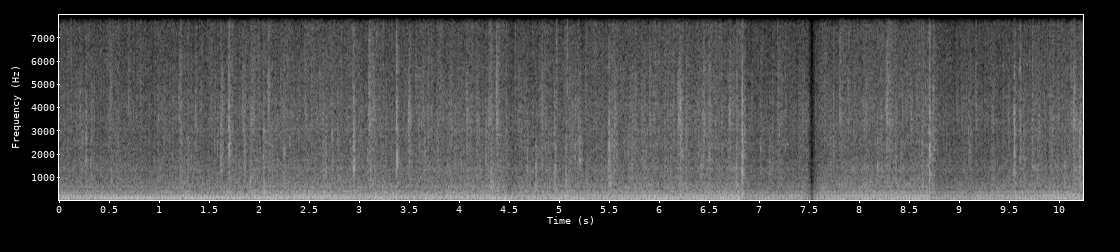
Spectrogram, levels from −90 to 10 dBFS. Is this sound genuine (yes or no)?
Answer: yes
